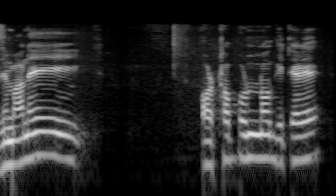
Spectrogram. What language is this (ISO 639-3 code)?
asm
